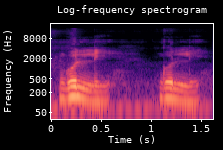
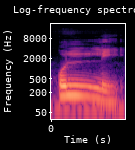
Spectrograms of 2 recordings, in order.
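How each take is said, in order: First: قل لی as گل لی, with a g; colloquial Arabic. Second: قل لی slowly with a full qaf; classical Arabic. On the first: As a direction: dialect قل لی, the qaf turned into a g. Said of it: "عربی لہجے میں بولنا ہے". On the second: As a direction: fusha قل لی, clear and slow. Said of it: "اصل لفظ ہے". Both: Shown as a demonstration.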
